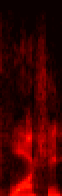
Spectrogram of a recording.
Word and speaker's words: washi: Heather assures me I was pronouncing that correct. It's washi tape?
